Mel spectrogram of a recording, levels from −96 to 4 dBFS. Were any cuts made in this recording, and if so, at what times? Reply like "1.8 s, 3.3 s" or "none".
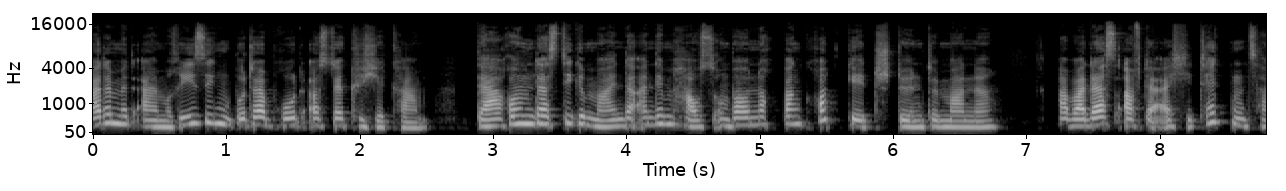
2.7 s, 7.1 s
